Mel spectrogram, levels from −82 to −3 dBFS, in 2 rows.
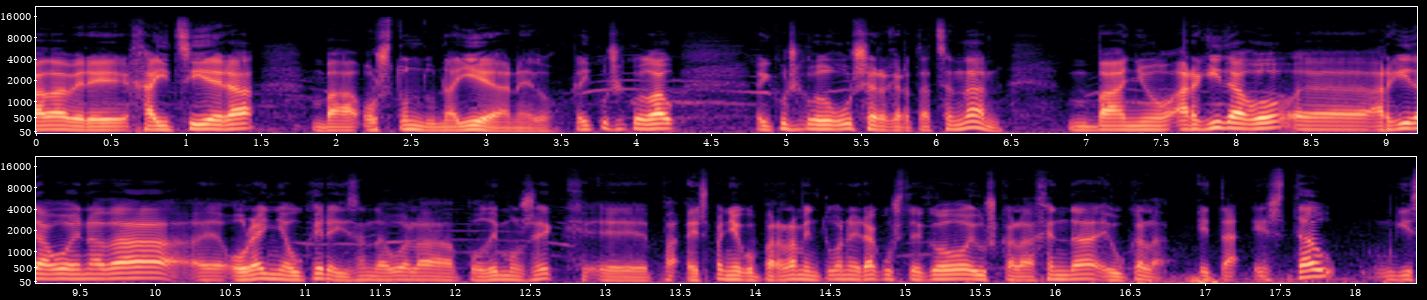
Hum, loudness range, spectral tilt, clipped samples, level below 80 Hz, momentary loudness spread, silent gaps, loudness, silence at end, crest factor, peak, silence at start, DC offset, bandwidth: none; 6 LU; -6 dB/octave; under 0.1%; -44 dBFS; 12 LU; none; -18 LUFS; 0 s; 18 dB; 0 dBFS; 0 s; under 0.1%; 14.5 kHz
